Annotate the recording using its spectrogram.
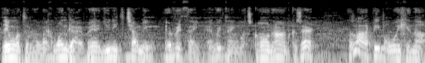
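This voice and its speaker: The recording carries noticeable background noise and audible room echo. A man's speech rushes along very fast. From Cuba. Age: 60s. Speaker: traveler. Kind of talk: casual chat. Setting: restaurant.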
